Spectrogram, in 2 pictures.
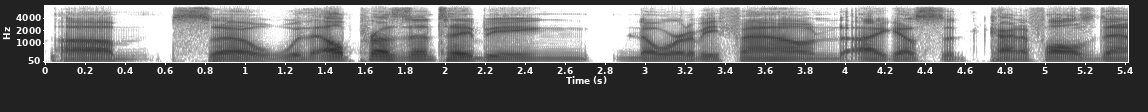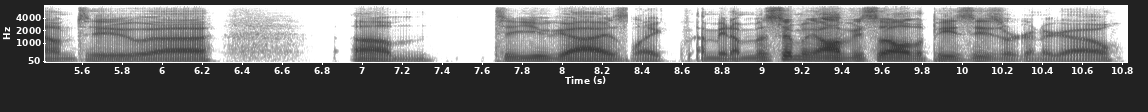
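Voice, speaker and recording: Male game master, deep and clean-toned, halting casual delivery, slightly dull dry audio. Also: a bit bright, clean tone, no room sound. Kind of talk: narrating an online tabletop game.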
